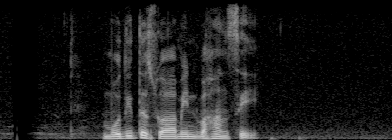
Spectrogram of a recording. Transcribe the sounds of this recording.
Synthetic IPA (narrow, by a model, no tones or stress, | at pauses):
mud̪it̪əsuaːminʋaɦansḛː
